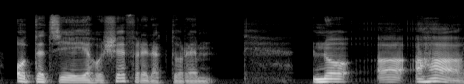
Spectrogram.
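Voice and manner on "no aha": embarrassed, flustered stammer, higher and louder. Learning the girl's father edits the magazine she mocked, she gives an embarrassed stammer. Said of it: "zakoktala rozpačitě Hermiona".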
